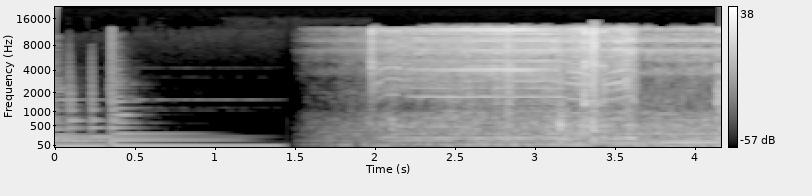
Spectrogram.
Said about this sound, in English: You get in the car, the engines whir, and then off you go. Except, you haven't touched a wheel or pressed an accelerator.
